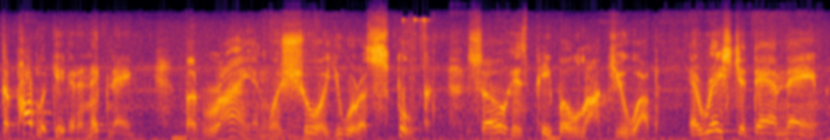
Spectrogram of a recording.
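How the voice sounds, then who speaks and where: A man's voice: on the low side, sing-song, unhurried, pushed and bright, a little hiss or hum, exaggerated voice, low-quality recording. A man playing a slick, folksy, scheming wheeler-dealer in a video game.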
